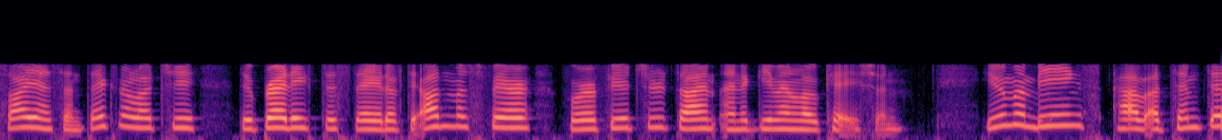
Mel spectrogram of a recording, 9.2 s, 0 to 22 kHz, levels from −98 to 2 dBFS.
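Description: Speech over a telephone-band path whose content stops near 4 kHz, consistent with G.711 A-law coding, with nothing technically wrong to report.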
